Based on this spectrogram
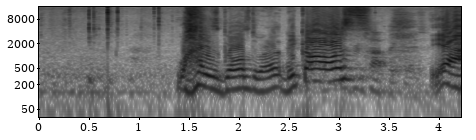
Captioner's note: laughs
